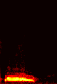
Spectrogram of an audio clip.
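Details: Spotted dove lure bird with a deep 'thunder voice', calling to entice wild doves: one single low, sustained coo lasting just over half a second, gently falling at its end, in silence.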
